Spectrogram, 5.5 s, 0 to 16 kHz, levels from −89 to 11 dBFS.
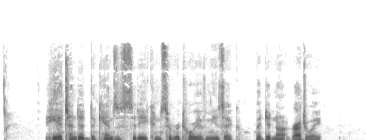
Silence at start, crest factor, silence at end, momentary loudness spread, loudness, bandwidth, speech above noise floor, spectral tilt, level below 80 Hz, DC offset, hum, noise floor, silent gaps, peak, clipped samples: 0.05 s; 22 dB; 0.7 s; 11 LU; -29 LUFS; 11.5 kHz; 45 dB; -5.5 dB/octave; -48 dBFS; under 0.1%; none; -72 dBFS; none; -6 dBFS; under 0.1%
